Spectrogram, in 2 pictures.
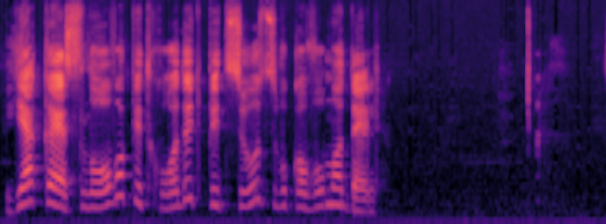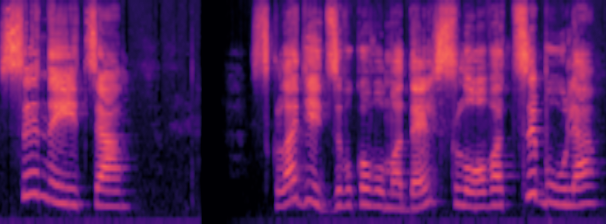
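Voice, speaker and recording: A woman with a fairly high voice teaching young children to read, speaking very slowly. She says each word clearly, sound by sound, then asks the class questions and waits for answers. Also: a bit bright. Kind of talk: early-years literacy lesson.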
